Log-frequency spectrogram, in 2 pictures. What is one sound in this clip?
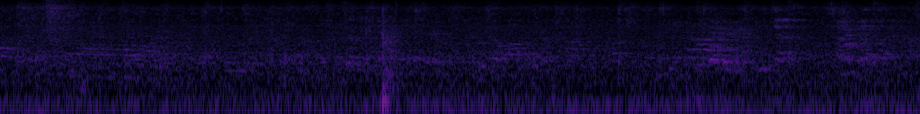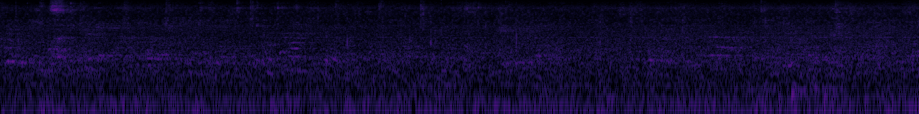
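A crowd murmurs faintly.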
